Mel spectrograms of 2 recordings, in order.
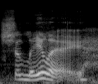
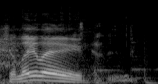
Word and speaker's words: Shillelagh: How do you pronounce that cantrip? Shillelagh. Shillelagh.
